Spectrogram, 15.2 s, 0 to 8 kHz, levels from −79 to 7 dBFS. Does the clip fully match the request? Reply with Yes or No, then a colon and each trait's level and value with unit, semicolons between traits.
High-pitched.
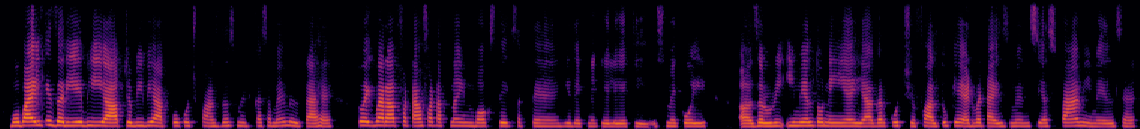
Yes: high, 205 Hz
